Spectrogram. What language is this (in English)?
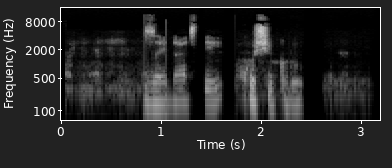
Pashto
